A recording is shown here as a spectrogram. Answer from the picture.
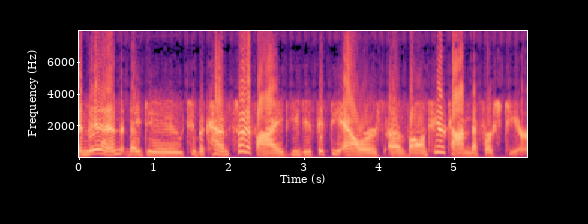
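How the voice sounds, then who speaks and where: At a fairly slow pace with hardly any pauses, a woman with a slight Kentucky accent speaks at a medium pitch with ordinary pitch variation and very even loudness, in a dry, close sound with no echo. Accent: slight Kentucky hillbilly twang. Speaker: master gardener program coordinator. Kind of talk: radio interview.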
